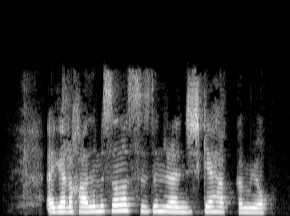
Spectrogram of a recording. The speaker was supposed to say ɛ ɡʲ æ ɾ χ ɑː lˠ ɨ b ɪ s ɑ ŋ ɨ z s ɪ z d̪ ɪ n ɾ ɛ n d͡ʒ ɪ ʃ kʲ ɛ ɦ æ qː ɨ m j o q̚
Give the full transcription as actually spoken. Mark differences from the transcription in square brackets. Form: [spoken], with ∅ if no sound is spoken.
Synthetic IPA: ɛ ɡʲ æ ɾ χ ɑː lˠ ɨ [m] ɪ s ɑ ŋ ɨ z s ɪ z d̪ ɪ n ɾ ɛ n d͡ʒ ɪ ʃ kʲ ɛ ɦ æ qː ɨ m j o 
